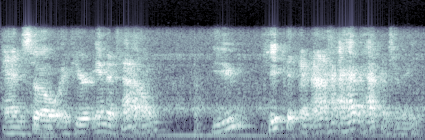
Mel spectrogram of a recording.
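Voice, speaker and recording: A man teaching a missions class in a relaxed, halting way, with many restarts and fillers while telling stories. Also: medium pitch. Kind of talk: informal classroom lecture. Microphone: distant room mic. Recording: echoey, distant, muffled classroom recording with noise.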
